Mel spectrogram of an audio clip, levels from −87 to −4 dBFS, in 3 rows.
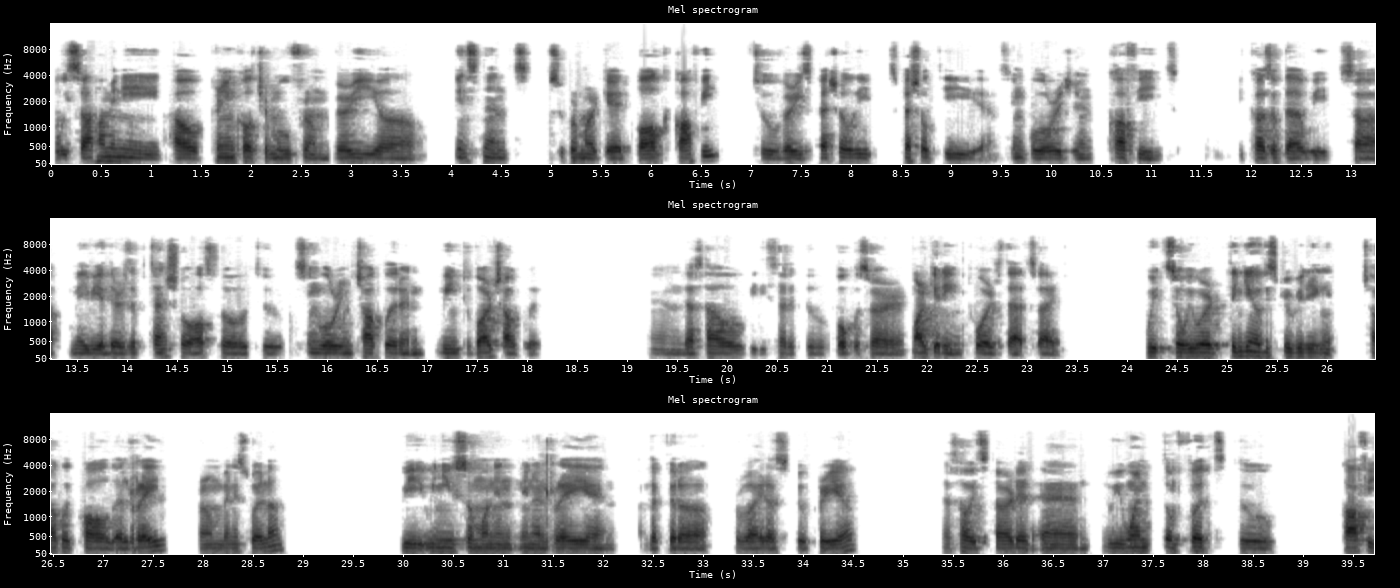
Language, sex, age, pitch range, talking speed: English, male, 20-39, 90-100 Hz, 135 wpm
